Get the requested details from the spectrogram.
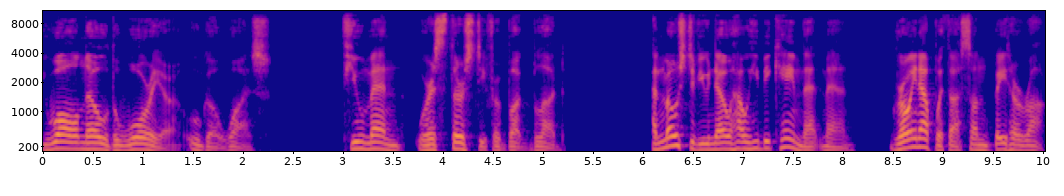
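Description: Speaking at a moderate pace over a quiet background, a man with a medium pitch makes very wide pitch swings. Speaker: audiobook narrator. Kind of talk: audiobook fiction narration, comic eulogy read in character. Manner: mock-solemn, formal.

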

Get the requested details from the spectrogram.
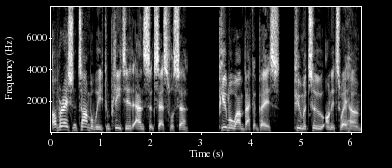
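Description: A man at a medium pitch and moderate pace, with vocal fry, very wide pitch swings and very even loudness, in a dry, close sound with no echo and a quiet background. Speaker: audiobook narrator. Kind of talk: scripted audiobook narration, thriller. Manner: dramatic, suspenseful, measured.

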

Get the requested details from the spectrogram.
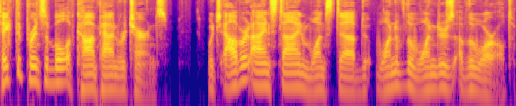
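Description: A man speaks at a fairly quick pace against a quiet background. His is a normal speaking voice with ordinary pitch variation. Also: medium pitch for a man. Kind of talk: audiobook reading. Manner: even, measured, earnest.

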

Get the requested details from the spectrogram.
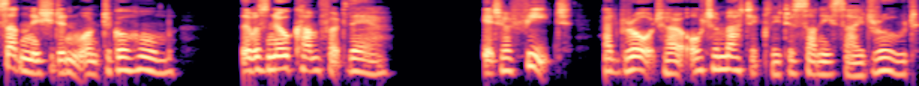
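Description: Over a quiet background, a woman with a Scottish accent speaks in a solemn, gentle tone at a fairly low pitch with ordinary pitch variation. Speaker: audiobook narrator. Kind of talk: dramatic audiobook narration. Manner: emotive, tender and solemn; gentle, slow-paced, with character voices.

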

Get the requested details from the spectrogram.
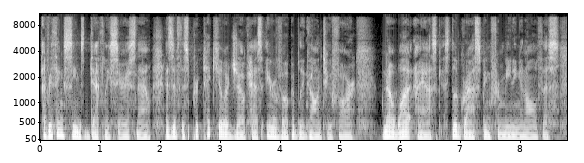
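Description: A man with a fairly low voice speaks at a fairly quick clip, somewhat breathy, with ordinary pitch movement over a quiet background. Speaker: audiobook narrator. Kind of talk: ghost story telling, hushed and suspenseful, with character voices for dialogue.

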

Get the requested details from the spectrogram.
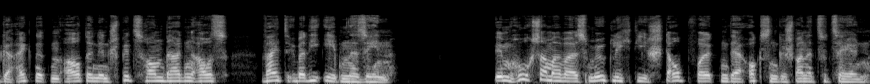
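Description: An unremarkable speaking voice from a man with a fairly high pitch and ordinary pitch variation. He talks at a moderate pace against a quiet background. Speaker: audiobook narrator. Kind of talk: dramatic audiobook narration, reading fantasy prose aloud.

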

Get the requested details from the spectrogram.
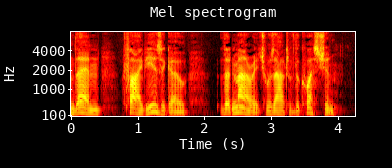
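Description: The background is quiet as a woman speaks at a fairly slow pace. Her pitch makes very wide swings. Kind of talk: audiobook narration. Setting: studio. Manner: measured, steady storytelling pace.

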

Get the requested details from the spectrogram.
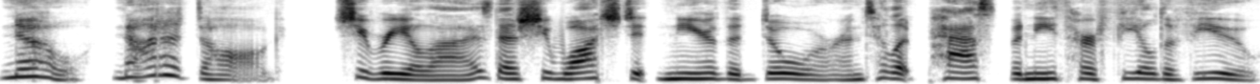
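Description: In an unremarkable speaking voice, a woman talks at a moderate pace and medium pitch with ordinary pitch variation and hardly any pauses, the sound dry and close with no echo and the background quiet. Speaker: audiobook narrator. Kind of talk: audiobook narration of paranormal romance, dramatic reading with character voices.

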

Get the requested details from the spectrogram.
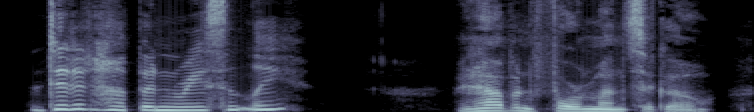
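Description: Against a quiet background, a woman uses a dramatic tone with very wide pitch swings and vocal fry at a moderate pace, the sound dry and close with no echo. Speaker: audiobook narrator. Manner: measured, calm therapist narrator.

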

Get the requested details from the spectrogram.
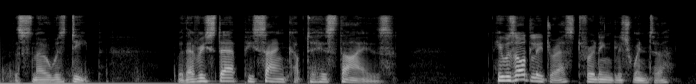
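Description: Against a quiet background, a man speaks in a dramatic tone with very wide pitch swings and long, frequent pauses. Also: medium pitch for a man, moderate pace. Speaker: audiobook narrator. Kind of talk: scripted audiobook narration, dramatic storytelling. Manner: dramatic, hushed and suspenseful, shifting into gruff character voices.

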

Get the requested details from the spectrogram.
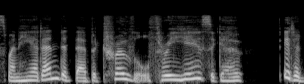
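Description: An unforced reading voice carries lively intonation against a quiet background.

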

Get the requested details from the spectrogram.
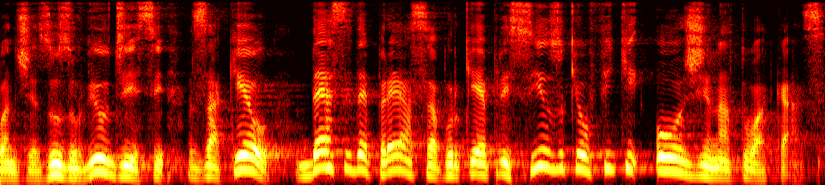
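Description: A man with a dark, mellow tone and vocal fry speaks fairly slowly with hardly any pauses, his fairly high voice making very wide pitch swings. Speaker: audiobook narrator. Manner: earnest, exhortative, preacherly.

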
